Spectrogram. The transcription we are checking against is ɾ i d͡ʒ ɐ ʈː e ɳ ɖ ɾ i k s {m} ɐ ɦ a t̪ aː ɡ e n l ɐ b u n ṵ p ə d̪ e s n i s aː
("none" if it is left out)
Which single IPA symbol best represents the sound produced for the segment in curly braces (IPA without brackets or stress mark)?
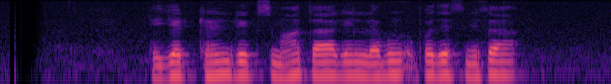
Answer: m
